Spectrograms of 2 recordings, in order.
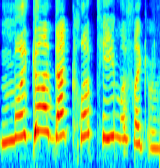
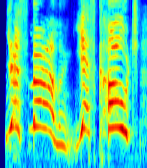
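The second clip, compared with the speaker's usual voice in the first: put-on firm, loud, high-pitched shout; 6 semitones higher, 4 dB louder than usual. Showing how they must answer the coach, in a loud answering voice. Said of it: "answer them with a, a loud voice".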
